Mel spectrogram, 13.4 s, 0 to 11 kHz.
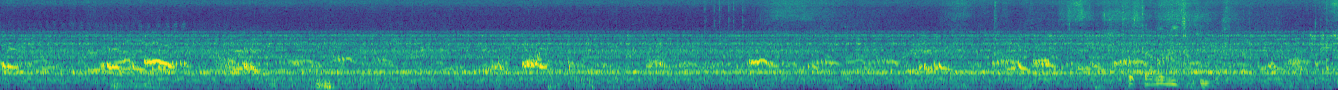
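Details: A distant flock of common cranes on Strabrechtse Heide on 4 March 2018 gives rolling, trumpeting calls that overlap and repeat every second or so, over a steady low rumble.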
